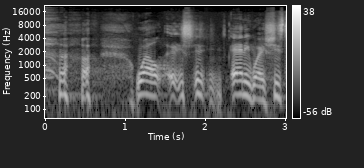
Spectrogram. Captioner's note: laughter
